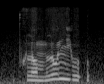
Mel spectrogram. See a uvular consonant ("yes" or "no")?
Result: no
